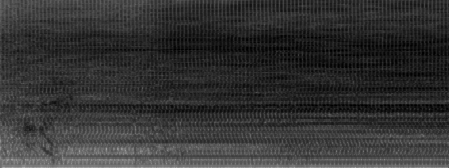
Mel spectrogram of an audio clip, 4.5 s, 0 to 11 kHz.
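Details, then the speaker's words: 1979 Jeep Cherokee parked 21 years, key switched on: a steady, rapid buzzing chatter from mid-vehicle underneath, not under the hood. The owner thinks it's the electric fuel pump rattling and plans to add a ground strap from the battery to the body. "That thing is making the noise, and I think it's the fuel pump. I think it's an electric fuel pump."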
